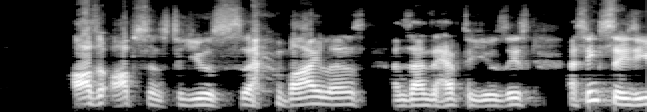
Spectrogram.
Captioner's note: laugh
